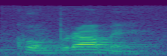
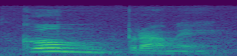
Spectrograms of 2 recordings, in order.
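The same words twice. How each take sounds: First: "comprame" stressed on the middle syllable, com-PRA-me; stress shifted off the O. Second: "comprame" punched on the first syllable, COM-pra-me; stress on the O. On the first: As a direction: move the weight onto "pra" in "comprame". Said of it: "without the accent". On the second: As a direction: hit the O hard in "comprame", then let "prame" fall away. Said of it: "put an accent on the O". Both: Shown as a demonstration.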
